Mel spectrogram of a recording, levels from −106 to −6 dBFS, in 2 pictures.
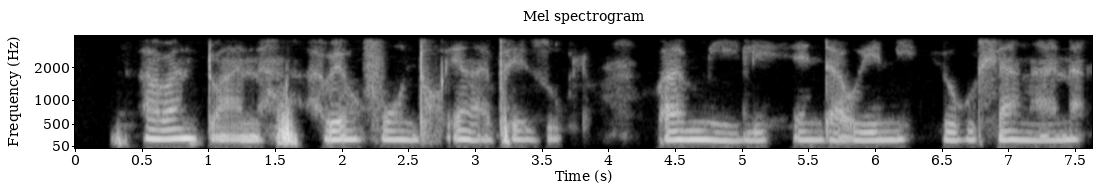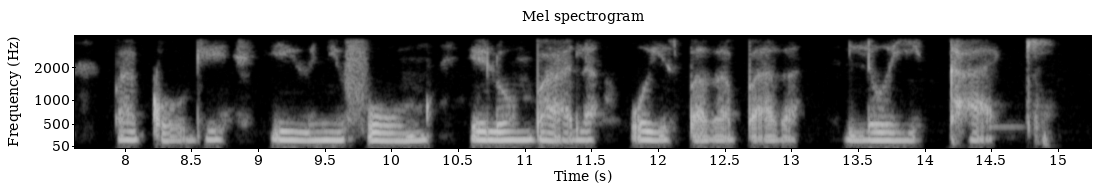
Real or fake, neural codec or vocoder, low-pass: real; none; 3.6 kHz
